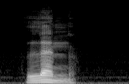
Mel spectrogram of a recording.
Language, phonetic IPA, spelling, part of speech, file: Polish, [lɛ̃n], len, noun, Pl-len.ogg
